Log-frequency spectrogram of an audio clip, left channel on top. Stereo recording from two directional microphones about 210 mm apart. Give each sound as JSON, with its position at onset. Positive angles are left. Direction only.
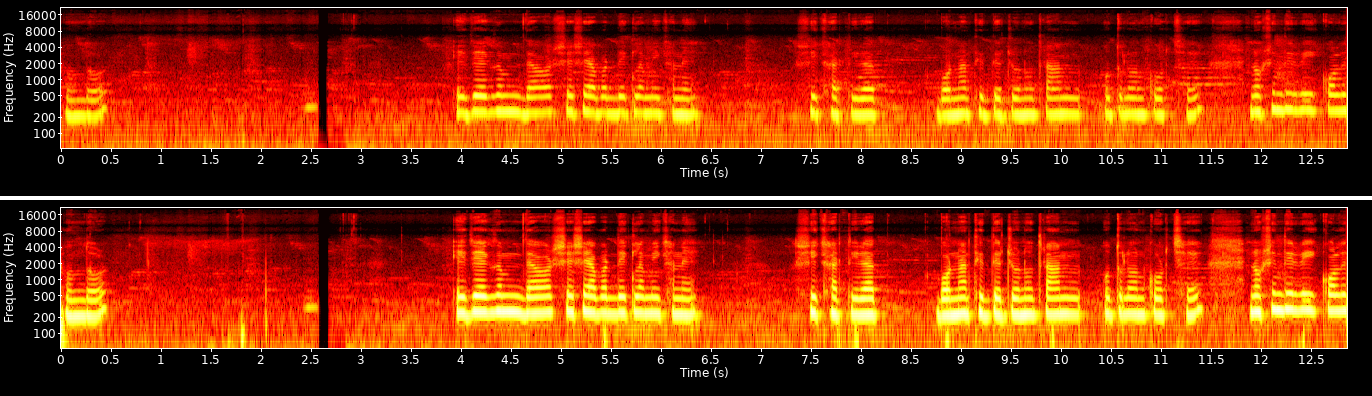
{"t": 0.0, "sound": "speech", "side_deg": -45}
{"t": 3.9, "sound": "speech", "side_deg": -45}
{"t": 7.3, "sound": "speech", "side_deg": -45}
